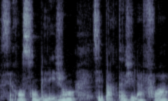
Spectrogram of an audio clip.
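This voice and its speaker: Her pitch is very deep and low for a woman. Noticeable background noise runs underneath. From Congo, then Flanders, Belgium. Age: 30s. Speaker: content creator. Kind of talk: personal testimony. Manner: halting, many fillers.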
